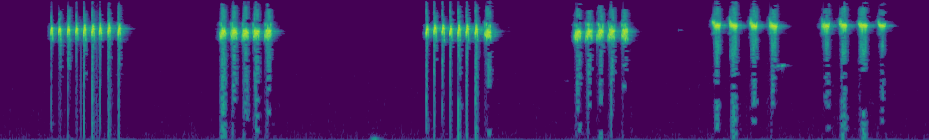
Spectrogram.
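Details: Blue-crowned hanging parrot, recorded as training sound for other songbirds, giving shrill bursts: six rapid volleys of high piercing notes, the last two slower and more spaced, with quiet pauses between.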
